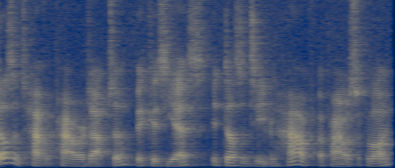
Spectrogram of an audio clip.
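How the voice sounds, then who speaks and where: Talking at a very fast pace in a British accent, the voice makes very wide pitch swings. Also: man. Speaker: tech YouTuber. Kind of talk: video voiceover tutorial. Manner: dry, sarcastic.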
